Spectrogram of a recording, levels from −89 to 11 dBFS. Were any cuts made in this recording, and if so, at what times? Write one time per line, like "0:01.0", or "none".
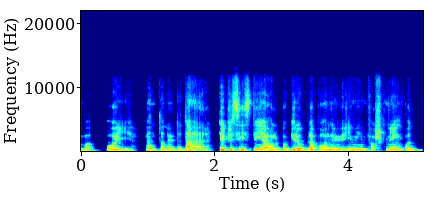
0:02.0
